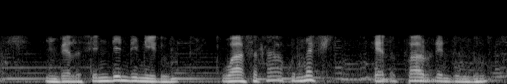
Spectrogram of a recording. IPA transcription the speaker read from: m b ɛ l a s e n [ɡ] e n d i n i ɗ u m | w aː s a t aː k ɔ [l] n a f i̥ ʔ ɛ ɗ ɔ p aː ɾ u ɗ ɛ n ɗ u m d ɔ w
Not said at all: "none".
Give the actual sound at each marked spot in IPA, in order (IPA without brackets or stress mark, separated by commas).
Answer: d, none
